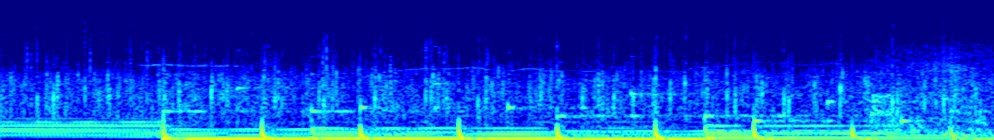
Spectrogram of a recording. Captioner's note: applause and cheers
